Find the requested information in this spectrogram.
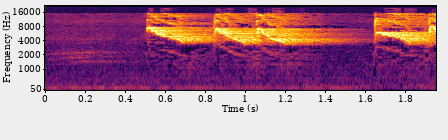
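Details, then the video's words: Short bursts of high, downward-sweeping chirps from a white-eye responding to a rival, two phrases in quick succession. "PANCINGAN PLECI GACOR MANGGIL LAWAN PLECI BAHAN LANGSUNG RESPON DAN IKUT BUNYI"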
